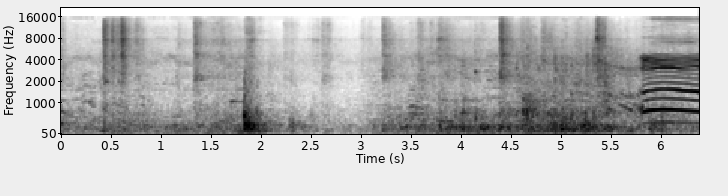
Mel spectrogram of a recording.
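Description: Bowling ball released onto the wooden lane with a heavy thump about two seconds in, then rolling down the lane with a rumble that grows louder. Scattered knocks and clatter from the bowling alley around it.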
